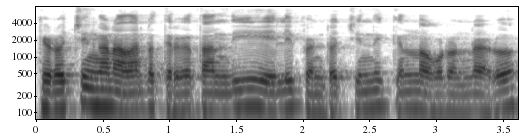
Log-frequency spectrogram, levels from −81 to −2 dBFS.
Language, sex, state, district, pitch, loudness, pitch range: Telugu, male, Andhra Pradesh, Annamaya, 120 Hz, -21 LUFS, 115-125 Hz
